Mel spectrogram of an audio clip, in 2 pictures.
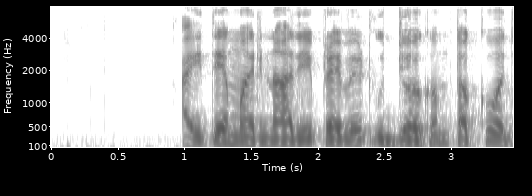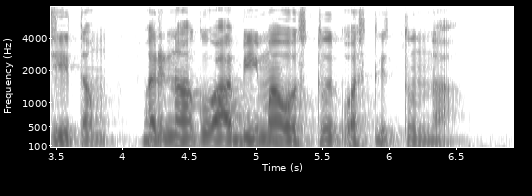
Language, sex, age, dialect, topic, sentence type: Telugu, male, 18-24, Utterandhra, banking, question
